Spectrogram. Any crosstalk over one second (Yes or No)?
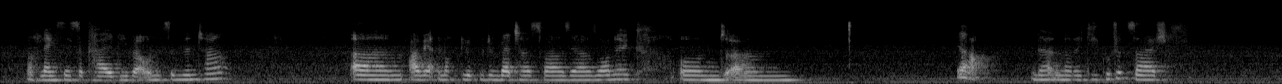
No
